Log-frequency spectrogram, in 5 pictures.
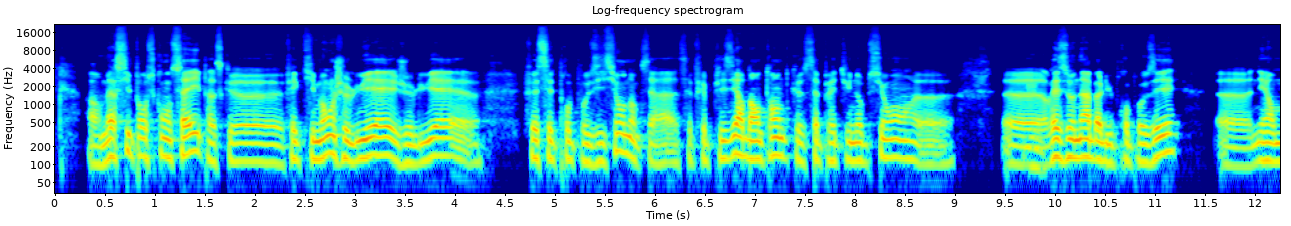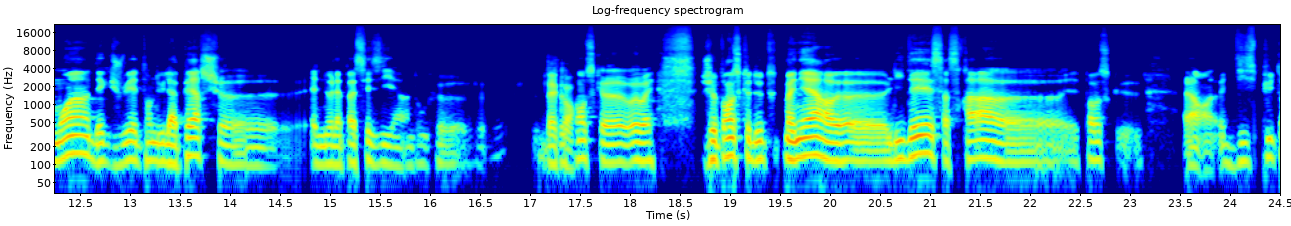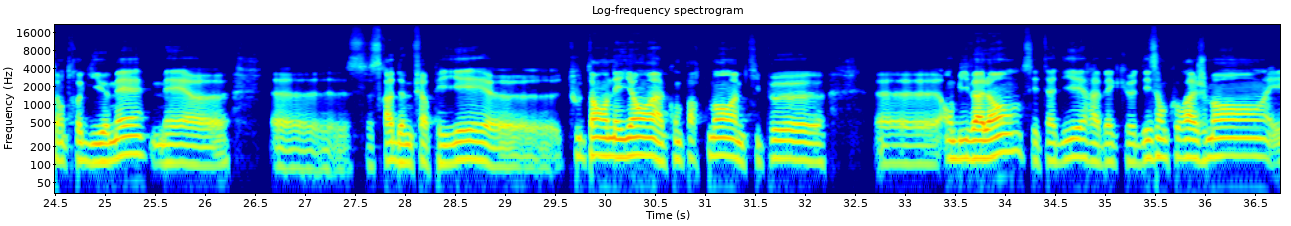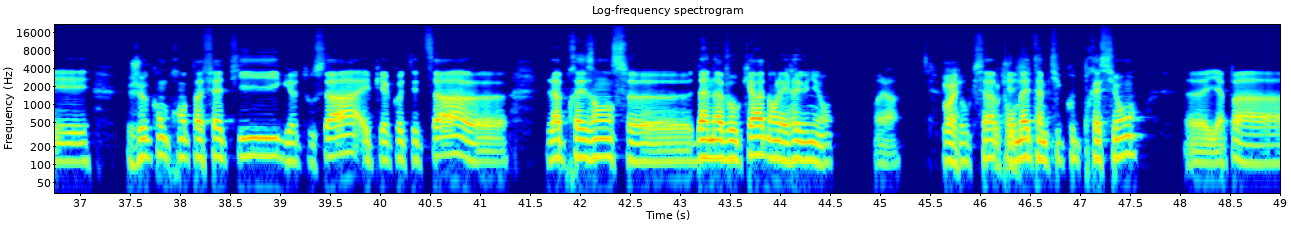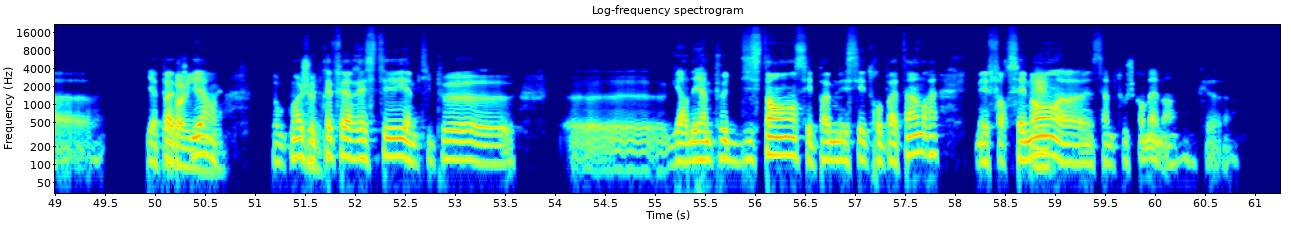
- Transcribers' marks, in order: none
- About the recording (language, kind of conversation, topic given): French, advice, Comment gérer une dispute avec un ami après un malentendu ?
